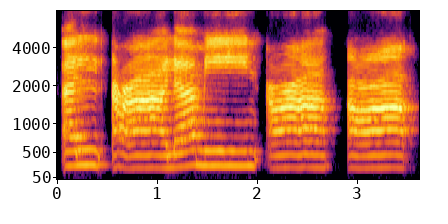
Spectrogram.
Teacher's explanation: आ ये हम कर रहे हैं टू काउंट्स यहाँ पर लंबा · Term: अलिफ मद्दा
